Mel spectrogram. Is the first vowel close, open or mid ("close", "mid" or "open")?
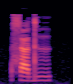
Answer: open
